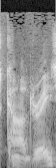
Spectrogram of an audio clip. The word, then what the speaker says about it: cadre: His schedule is determined by a local party official, a cadre, sometimes pronounced as cadre, C-A-D-R-E.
